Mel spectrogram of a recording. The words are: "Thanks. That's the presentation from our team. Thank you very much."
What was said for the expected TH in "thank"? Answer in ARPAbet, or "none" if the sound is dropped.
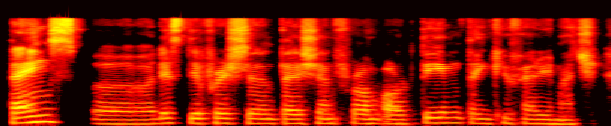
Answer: T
